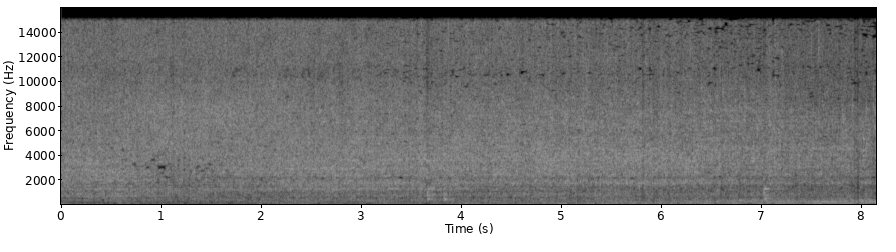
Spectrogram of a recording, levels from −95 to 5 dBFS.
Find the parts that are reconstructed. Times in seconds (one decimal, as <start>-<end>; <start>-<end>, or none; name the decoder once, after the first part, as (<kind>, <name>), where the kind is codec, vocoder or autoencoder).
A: 0.0-3.1 (vocoder, BigVGAN v2)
